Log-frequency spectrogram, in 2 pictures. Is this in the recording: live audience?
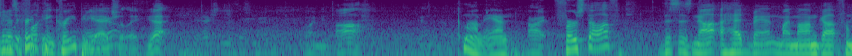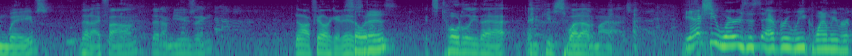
yes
